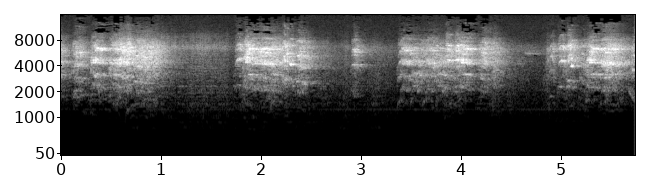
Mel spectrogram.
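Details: A blue-and-yellow macaw (Ara ararauna) feeding on a ripe mango in the Brazilian Cerrado gives four long, harsh, raucous squawks, each over a second, repeated about every one and a half seconds.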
